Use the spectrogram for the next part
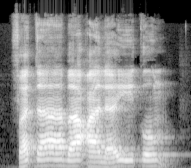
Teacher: تا الف مدہ، با کو لمبا نہیں کرنا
